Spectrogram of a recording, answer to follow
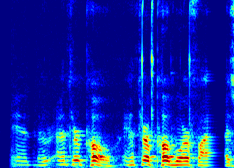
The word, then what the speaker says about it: anthropomorphize: They can't, they humanize or anthropomorphize. How do you say it again? Anthropomorphize, yeah. Anthropomorphize. Anthropomorphize. There's an extra syllable.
